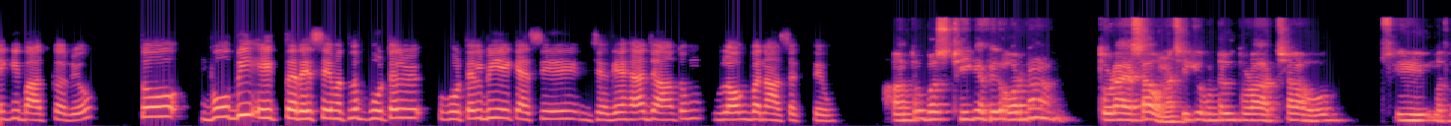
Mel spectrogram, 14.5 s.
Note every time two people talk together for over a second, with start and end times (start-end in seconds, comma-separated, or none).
none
